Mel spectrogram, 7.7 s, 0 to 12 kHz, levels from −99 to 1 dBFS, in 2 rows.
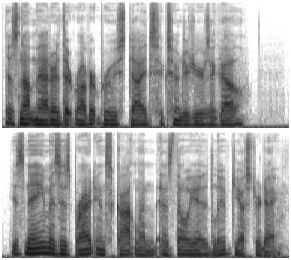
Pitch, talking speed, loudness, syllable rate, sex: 105 Hz, 190 wpm, -17 LUFS, 4.9 syllables/s, male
